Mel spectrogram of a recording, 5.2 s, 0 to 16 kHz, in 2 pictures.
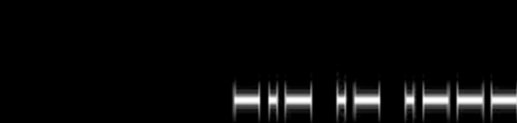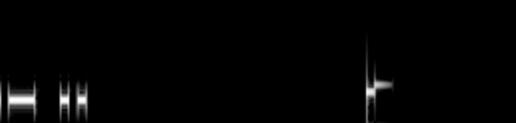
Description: Morse code, heard as a keyed tone, about 28 wpm, 700 Hz. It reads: KA1I
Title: USA Call Signs - 4 Characters - 2x Character Spacing - 28wpm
